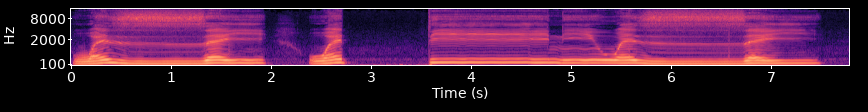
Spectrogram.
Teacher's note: There's a shadda emphasis for the zai. How long you hold the ta shadda, that is how long you need to drag that z.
